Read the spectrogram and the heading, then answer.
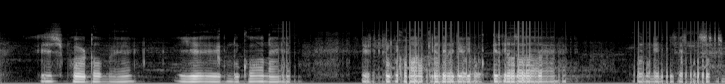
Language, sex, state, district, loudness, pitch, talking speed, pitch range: Hindi, male, Rajasthan, Bikaner, -17 LUFS, 130 Hz, 90 wpm, 125-130 Hz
